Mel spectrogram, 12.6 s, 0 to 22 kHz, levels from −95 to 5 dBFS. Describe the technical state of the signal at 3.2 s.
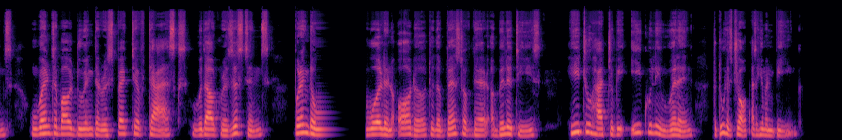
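The speech signal is intact at 3.2 s, with no audible fault at that moment.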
